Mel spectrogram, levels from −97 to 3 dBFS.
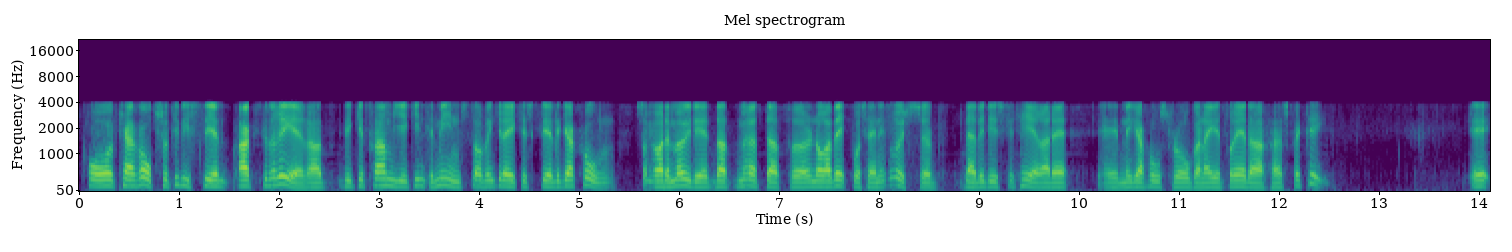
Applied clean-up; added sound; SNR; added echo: neural separator model SepFormer WHAMR!.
